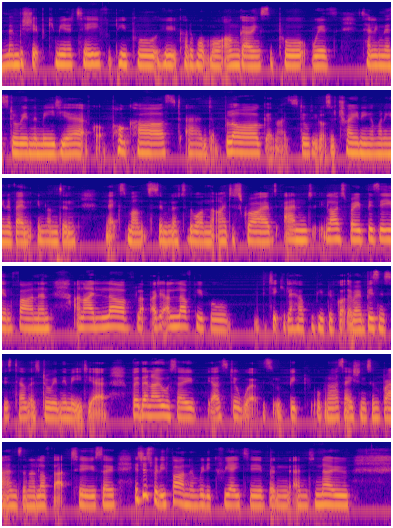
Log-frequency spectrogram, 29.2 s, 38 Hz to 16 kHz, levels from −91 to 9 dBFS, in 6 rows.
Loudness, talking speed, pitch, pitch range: -22 LUFS, 215 wpm, 170 Hz, 165-185 Hz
